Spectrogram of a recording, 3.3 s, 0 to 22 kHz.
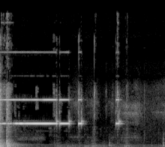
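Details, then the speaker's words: Simplex 4004 fire alarm panel with Simplex TrueAlert and pull station, coding set to continuous; after closing the panel a shrill steady piezo tone then broken short chirps, the panel trouble signal. "Oh, come on, really? It's gonna do the trouble."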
